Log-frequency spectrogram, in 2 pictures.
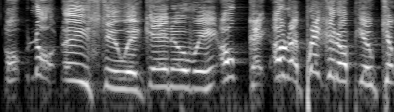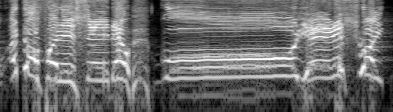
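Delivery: high, loud, hammed-up voice breaking up a scuffle; mock referee breaking up a fight. Host plays a bouncer breaking up two guests, hammed-up high shout.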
